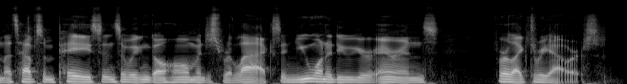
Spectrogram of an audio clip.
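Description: An ordinary speaking voice from a man at a medium pitch and moderate pace, with fairly even intonation, in a very clean recording with a silent background. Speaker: baseball player. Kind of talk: casual chat. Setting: video recording.

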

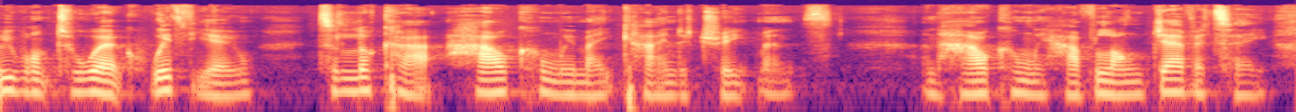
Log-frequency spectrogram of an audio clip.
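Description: A woman with a Yorkshire accent at a moderate pace, very deep and low in pitch, monotone and flat, on a very clean recording with a silent background. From Leeds, northern England. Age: 40s. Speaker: physiotherapy lecturer and cancer patient. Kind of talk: panel talk at a conference.

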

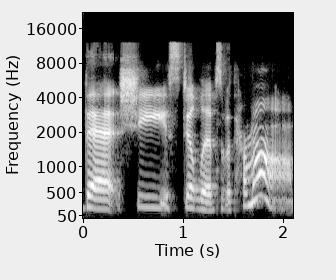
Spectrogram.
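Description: A woman talks with a Southern US accent. Her tone is warm and animated. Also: quiet background. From Mississippi. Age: 50s. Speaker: podcast host and life coach. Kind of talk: solo podcast storytelling.

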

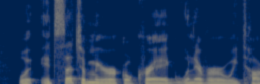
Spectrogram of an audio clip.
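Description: Here a man speaks with a fairly low pitch. He moves at a fairly quick pace. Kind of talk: interview with scripted intro and outro.

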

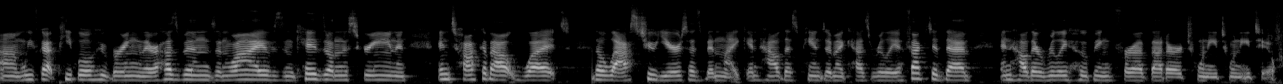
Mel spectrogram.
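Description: A woman speaks in a plain, everyday voice at a moderate pace. Her intonation is fairly even, on a very clean recording with a silent background. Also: medium pitch for a woman. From Oklahoma, US (Norman). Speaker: state tourism official. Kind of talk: interview.

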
